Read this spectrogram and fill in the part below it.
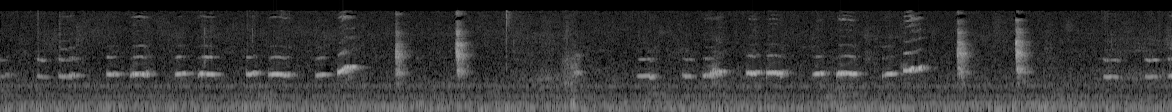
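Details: Pet cockatiel indoors in the morning, waking its owners by whistling "If You're Happy and You Know It": two phrases of clear, bouncy whistled notes around one pitch, each ending in a rising note, with a pause between and sharp clicks or taps.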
